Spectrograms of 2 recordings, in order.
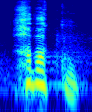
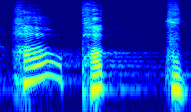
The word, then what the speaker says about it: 하박국: 미가, 나움, 하박국. 저는 하박국이라고 자꾸 발음을 하는데 이걸 어떻게 발음해야 돼요? 여기 아나운서가 아무도 안 계셔가지고 하박국 이렇게 발음하는 게 맞는 거죠.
